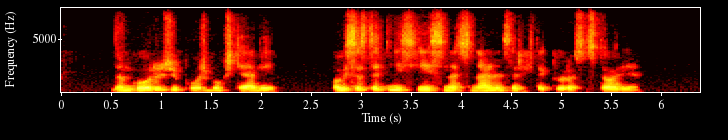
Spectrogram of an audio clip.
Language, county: Lithuanian, Telšiai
